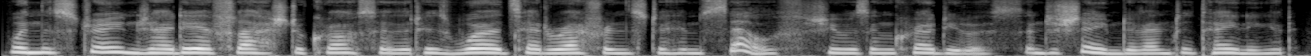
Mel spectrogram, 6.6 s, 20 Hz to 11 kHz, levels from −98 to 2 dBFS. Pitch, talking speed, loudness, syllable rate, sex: 220 Hz, 200 wpm, -19 LUFS, 6.0 syllables/s, female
